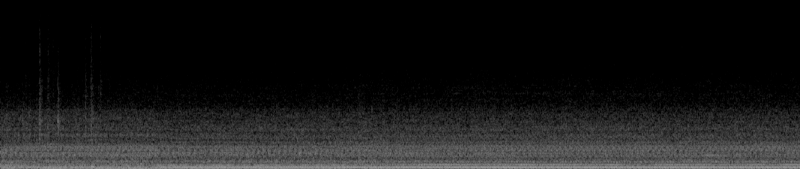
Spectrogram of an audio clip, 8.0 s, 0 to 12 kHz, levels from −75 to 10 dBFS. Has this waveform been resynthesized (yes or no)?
no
